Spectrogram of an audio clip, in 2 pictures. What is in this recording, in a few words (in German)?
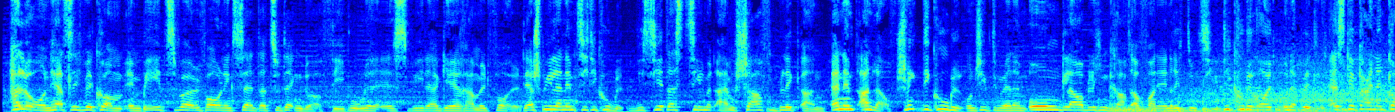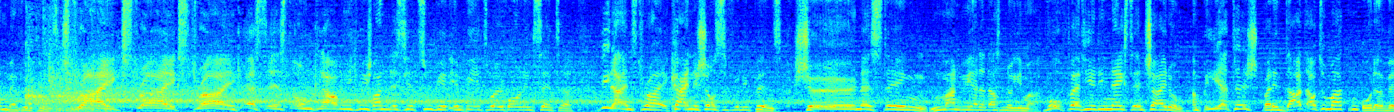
Werbung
